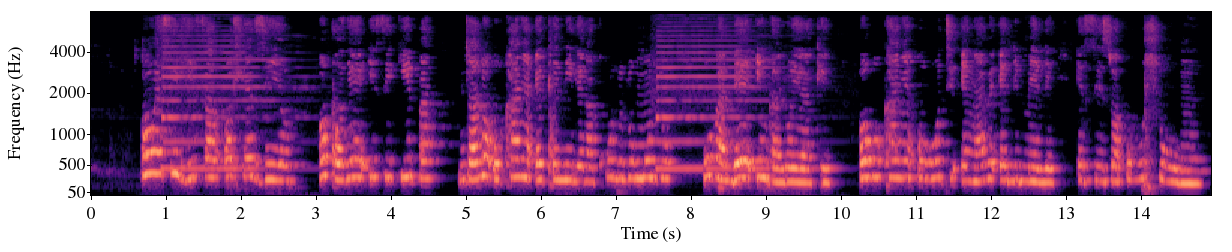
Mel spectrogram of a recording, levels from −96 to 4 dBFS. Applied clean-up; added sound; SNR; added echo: classical method WPE with log-MMSE.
